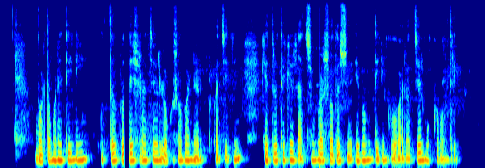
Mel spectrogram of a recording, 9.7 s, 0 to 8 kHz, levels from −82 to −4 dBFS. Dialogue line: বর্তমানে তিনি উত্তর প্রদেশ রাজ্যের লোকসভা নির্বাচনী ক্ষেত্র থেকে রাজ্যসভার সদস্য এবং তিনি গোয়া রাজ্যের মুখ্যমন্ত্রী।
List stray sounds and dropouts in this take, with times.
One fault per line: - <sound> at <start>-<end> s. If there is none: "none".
- dropout at 2.5-2.6 s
